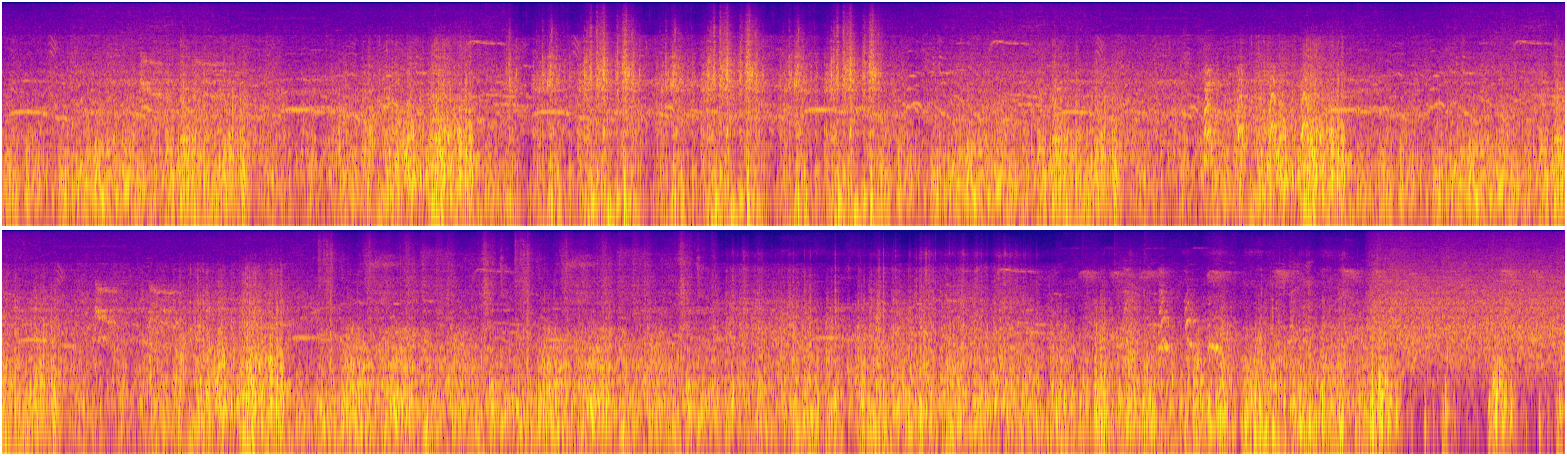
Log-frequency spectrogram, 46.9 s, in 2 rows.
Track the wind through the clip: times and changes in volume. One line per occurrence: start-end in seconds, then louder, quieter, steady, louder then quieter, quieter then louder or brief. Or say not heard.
0.0-46.8 steady.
